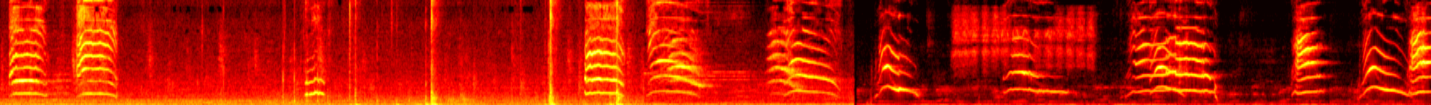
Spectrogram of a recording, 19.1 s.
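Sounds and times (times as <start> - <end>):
kittens mewing: 0.0 - 6.5, 7.3 - 9.6, 10.2 - 12.4, 13.1 - 16.4, 17.2 - 19.0
sharp knocks: 4.4 - 8.6.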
